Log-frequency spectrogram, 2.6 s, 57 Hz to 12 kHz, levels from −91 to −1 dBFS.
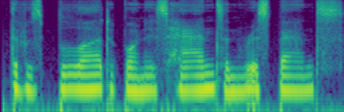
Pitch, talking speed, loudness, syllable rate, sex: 165 Hz, 210 wpm, -18 LUFS, 4.6 syllables/s, female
